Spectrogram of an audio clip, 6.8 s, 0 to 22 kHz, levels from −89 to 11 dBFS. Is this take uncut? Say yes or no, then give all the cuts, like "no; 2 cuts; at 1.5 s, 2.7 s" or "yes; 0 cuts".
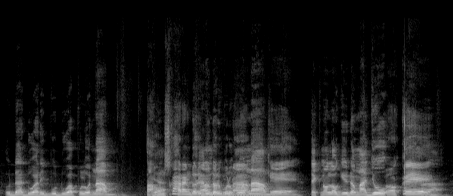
yes; 0 cuts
